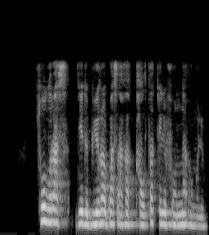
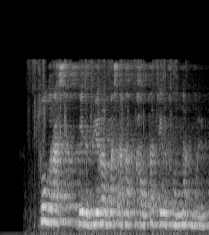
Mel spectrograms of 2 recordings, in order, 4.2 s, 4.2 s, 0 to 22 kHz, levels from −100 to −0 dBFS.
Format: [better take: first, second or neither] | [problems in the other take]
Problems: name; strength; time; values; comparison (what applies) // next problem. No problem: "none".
first | noise reduction (neural separator model SepFormer DNS4)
